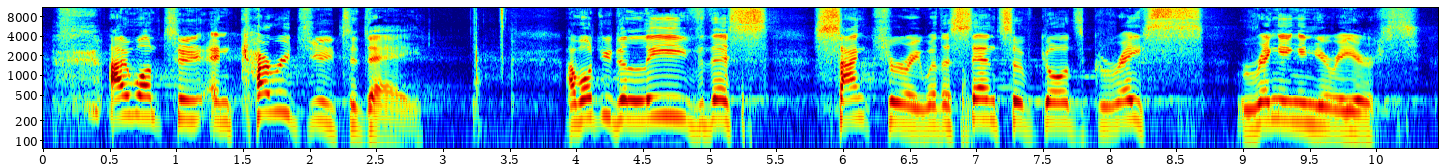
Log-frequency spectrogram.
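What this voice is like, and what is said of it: Irish accent. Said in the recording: “the best English in the world is spoken in Trinity College in Dublin, which is about an hour away from where I was born ... get used to this accent”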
